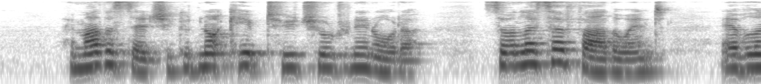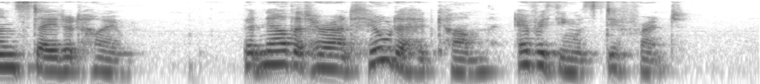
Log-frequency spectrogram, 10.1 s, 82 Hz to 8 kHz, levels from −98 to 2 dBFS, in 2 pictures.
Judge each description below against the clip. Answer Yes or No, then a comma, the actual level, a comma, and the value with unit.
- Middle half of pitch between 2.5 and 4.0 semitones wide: No, average, 5.1 semitones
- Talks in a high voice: Yes, high, 205 Hz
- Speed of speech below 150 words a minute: No, average, 185 wpm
